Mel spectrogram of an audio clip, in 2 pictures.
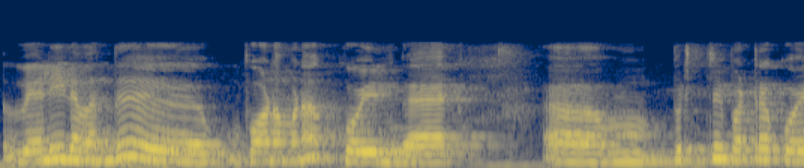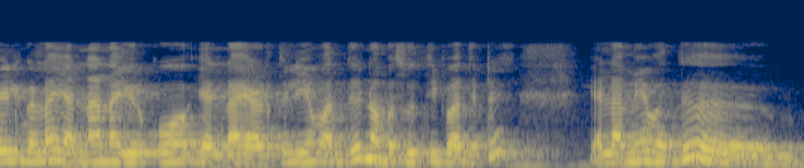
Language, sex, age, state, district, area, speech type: Tamil, female, 60+, Tamil Nadu, Krishnagiri, rural, spontaneous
